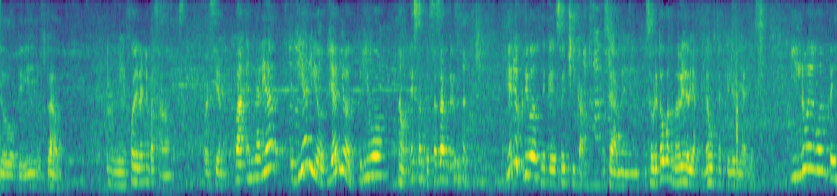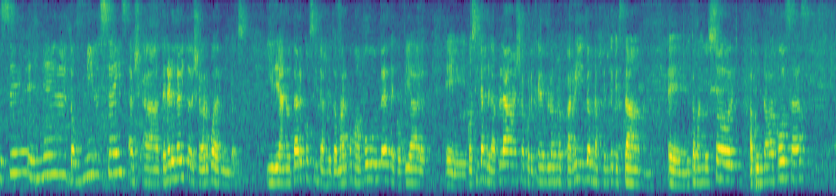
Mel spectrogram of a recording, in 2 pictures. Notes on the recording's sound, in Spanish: Audio registrado en el Parque Bustamante de Santiago de Chile en noviembre de 2014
